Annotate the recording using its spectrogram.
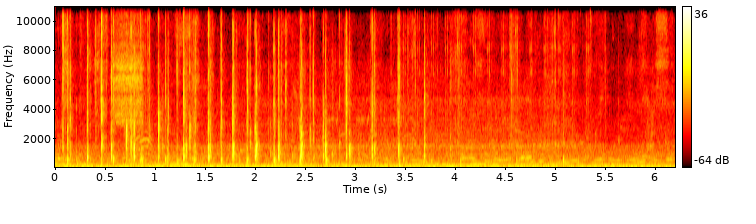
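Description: A small group clapping: separate, uneven hand claps for about three seconds, then thinning out. Faint voices are heard in the background.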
